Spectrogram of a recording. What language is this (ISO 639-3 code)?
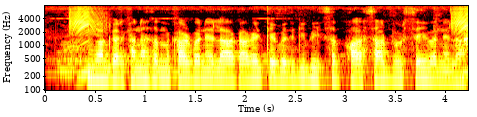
bho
